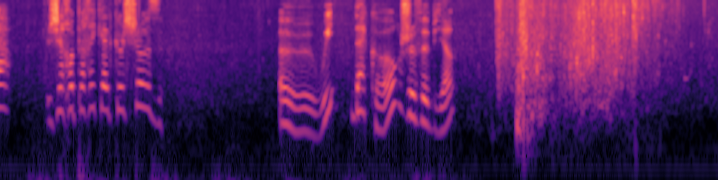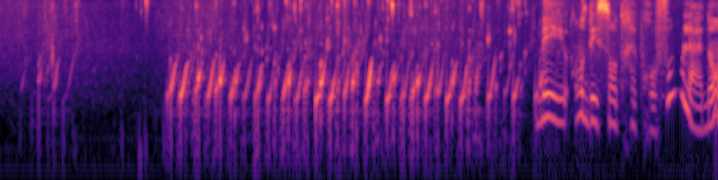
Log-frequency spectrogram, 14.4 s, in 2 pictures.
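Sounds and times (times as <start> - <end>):
speech: 0.0 - 1.9, 2.8 - 5.2, 12.6 - 14.3
water splashing as a reptile dives underwater: 5.0 - 13.6
rapid bubbling gurgles underwater: 7.0 - 13.3.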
